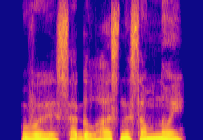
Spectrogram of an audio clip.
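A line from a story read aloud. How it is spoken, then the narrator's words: Velvety, seductive hiss. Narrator (Russian): Бархатный голос Плетнева походил на шипение змеи-искусителя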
